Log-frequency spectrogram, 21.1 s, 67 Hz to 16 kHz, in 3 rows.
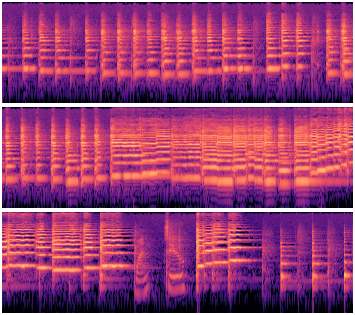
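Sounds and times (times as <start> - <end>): solo violin bowed: 0.0 - 16.8, 17.9 - 21.0.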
